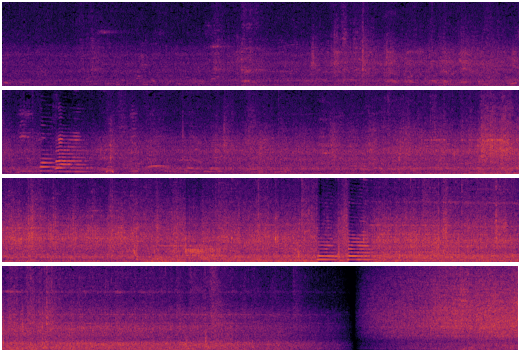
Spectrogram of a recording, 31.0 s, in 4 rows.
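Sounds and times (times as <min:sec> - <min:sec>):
train passing rumble: 0:00.0 - 0:31.0
train horn blasts: 0:08.3 - 0:09.2, 0:20.2 - 0:21.2.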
